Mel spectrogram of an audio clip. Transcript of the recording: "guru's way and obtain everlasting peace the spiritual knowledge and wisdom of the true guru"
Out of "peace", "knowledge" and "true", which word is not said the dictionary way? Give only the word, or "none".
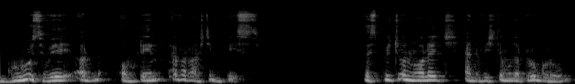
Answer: none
